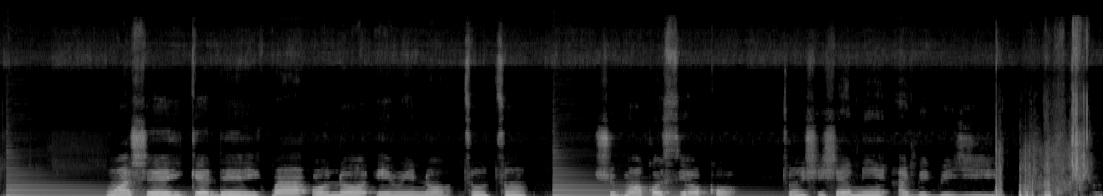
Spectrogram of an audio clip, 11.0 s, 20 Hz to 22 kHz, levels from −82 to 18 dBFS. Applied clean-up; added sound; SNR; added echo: none; Acoustic guitar; 19 dB; none.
